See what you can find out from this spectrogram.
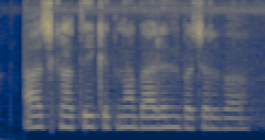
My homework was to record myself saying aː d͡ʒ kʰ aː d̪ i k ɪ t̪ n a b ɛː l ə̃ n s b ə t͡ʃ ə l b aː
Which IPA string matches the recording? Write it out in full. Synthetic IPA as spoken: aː d͡ʒ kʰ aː t̪ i k ɪ t̪ n a b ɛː l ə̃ n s b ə t͡ʃ ə l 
